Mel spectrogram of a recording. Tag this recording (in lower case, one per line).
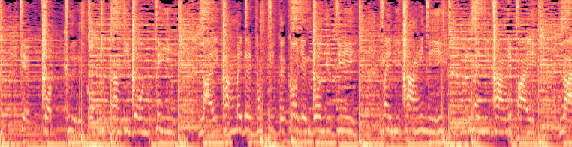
music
